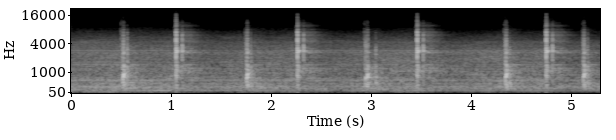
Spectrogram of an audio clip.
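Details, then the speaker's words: Jeep XJ AC compressor being converted to an air compressor, engine off: the clutch is energized with a jumper wire from the battery through its single-wire plug. Sharp metallic snaps about once a second show the compressor clutch engaging normally. "So, it appears that the uh the clutch is working."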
